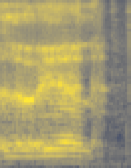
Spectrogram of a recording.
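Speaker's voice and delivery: gruff-sounding. Greeting the others as they join the voice chat: gruff voice. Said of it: "someone's a bit gruff".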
